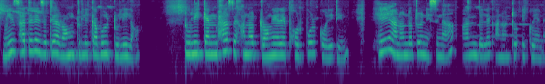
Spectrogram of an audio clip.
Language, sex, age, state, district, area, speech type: Assamese, female, 18-30, Assam, Goalpara, rural, spontaneous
